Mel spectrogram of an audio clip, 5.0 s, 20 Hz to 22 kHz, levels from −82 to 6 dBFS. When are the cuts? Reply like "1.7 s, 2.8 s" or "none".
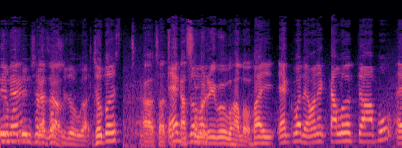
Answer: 1.5 s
